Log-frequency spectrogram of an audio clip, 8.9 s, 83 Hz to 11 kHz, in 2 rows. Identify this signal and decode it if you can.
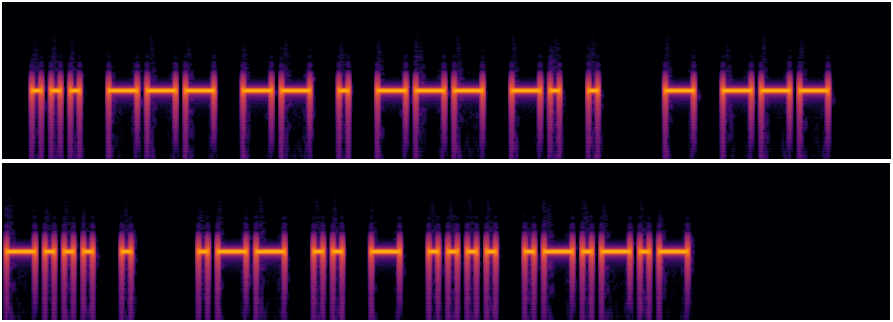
Morse code, heard as a keyed tone, about 25 wpm, 700 Hz. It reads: SOMEONE TO BE WITH.
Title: Sentences from Top 1000 Words - Review Part 5 - 25wpm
